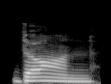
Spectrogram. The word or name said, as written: dawnlike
